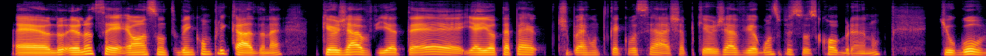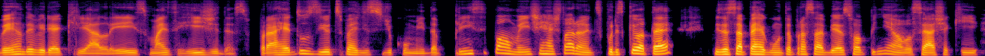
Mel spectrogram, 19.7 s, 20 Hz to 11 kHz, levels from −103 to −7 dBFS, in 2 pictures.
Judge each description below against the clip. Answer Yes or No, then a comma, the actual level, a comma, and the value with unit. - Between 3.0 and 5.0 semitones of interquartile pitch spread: Yes, average, 3.7 semitones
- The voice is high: No, low, 125 Hz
